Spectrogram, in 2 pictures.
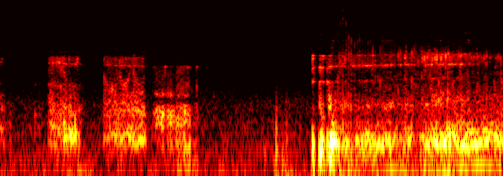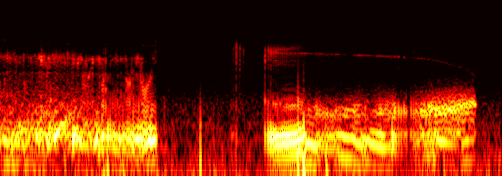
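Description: Long, low gurgling rumbles with squeaky rising tones: stomach growling from gas and fluid moving through the gut.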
